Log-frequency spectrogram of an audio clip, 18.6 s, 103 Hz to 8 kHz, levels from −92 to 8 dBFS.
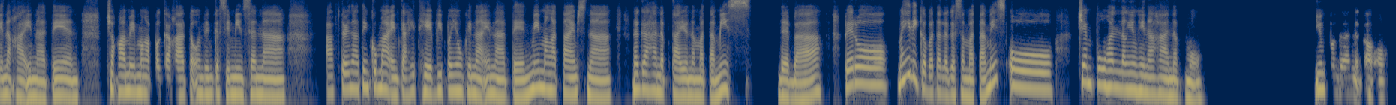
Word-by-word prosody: kinakain 150 -2 +1
natin, 145 +1 +1 0.4
'tsaka 180 -2 +1
may 180 -1 +1
mga 170 -2 0
pagkakataon 160 -1 -2
din 160 - +1
kasi 160 -1 -3
minsan 160 0 +1
na 150 0 +2 0.5
after 175 +3 -2
natin 205 +1 -1
kumain 195 -7 +1
kahit 165 +2 -4
heavy 175 +2 +1
pa 185 0 -1
'yong 180 -2 0
kinain 165 -2 +1
natin, 150 +1 +2
may 205 - +4
mga 200 -3 +2
times 165 -1 0
na 145 -3 +2 0.3
naghahanap 185 -3 0
tayo 155 -2 +1
ng 150 - +2
matamis 150 +6 0 0.4
'di 145 -2 +2
ba? 135 +6 +2 0.3
Pero, 240 0 +2 0.2
mahilig 300 0 +2
ka 195 - 0
ba 170 - -2
talaga 160 -2 -2
sa 160 +1 -2
matamis 150 - +1
o 205 -3 +3 0.3
tyempuhan 235 -5 +1
lang 195 -1 +1
yung 190 - +2
hinahanap 160 -5 +1
mo? 130 -1 0 1.5
Yung 195 - +2
pag, 180 -3 -12 0.4
ah, 165 - -1
oo. 140 - -4
165 Hz, 150 wpm, -25 LUFS, 150-195 Hz, 1.5 s, may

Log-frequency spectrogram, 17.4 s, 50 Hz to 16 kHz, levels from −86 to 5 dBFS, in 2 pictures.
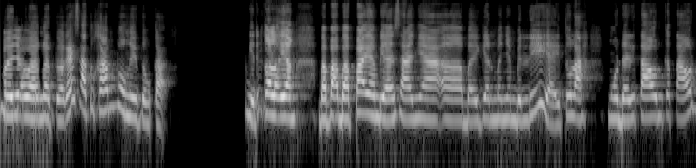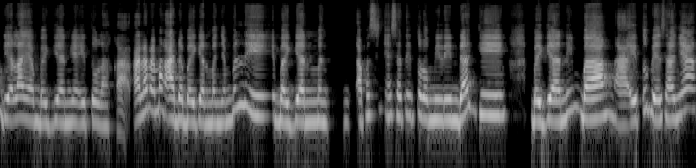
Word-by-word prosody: Banyak 295 0 +6
banget 280 0 +4
makanya 290 - +2
1 385 - -12
kampung 370 -1 +1
itu 270 -3 -1
Kak. - - -5 1.0
Jadi 255 -4 0
kalau 310 -2 +9
yang 285 -1 +8 0.3
bapak-bapak 285 +3 +7
yang 295 - 0
biasanya, 275 0 +2 0.2
eee, 260 -1 -1
bagian 260 +1 -5
menyembelih 275 - -4
ya - - -4
itulah, 285 +2 0 0.3
mau 280 - -4
dari 270 +1 -2
tahun 290 0 +2
ke 305 - -8
tahun 280 +3 -2
dialah 280 +1 -2
yang - - -9
bagiannya 240 0 -8
itulah 235 -2 -8
Kak. - - -9
Karena 275 +7 +1
memang 390 +2 -2
ada 275 0 +2
bagian 245 -1 -4
menyembelih, 300 - -6
bagian 245 0 -2
men 245 -2 -7 0.3
apa 255 +4 -5
sih 310 +4 -12
yang 295 - -9
satu 295 0 -7
itu 300 +1 -11
loh? 275 - -1
Milihin 265 -1 -2
daging, 315 -2 -2 0.3
bagian 255 +1 0
nimbang. 290 -4 +2
Nah 225 -1 -3
itu 260 +7 -3
biasanya 275 +2 -2
275 Hz, 165 wpm, -23 LUFS, 260-300 Hz, 1.0 s, kalau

